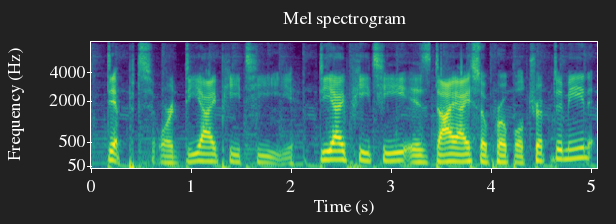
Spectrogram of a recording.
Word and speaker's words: DiPT: Next up, we have DiPT (pronounced as 'dipped') or D-i-P-T DiPT is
